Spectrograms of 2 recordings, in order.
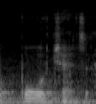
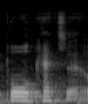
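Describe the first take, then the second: First: "porchetta" said with a ch sound, por-CHET-a; soft ch pronunciation. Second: "porchetta" said with a hard k, por-KET-a; hard k pronunciation. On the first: Unsure guest offers the other option, ch-sound "porchetta". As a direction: say "porchetta" with ch as in chat. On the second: Unsure guest asks how to say it, hard-k "porchetta". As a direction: say "porchetta" with a k sound in the middle. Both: Shown as a demonstration. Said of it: "I never know how to say".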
